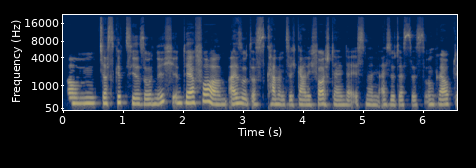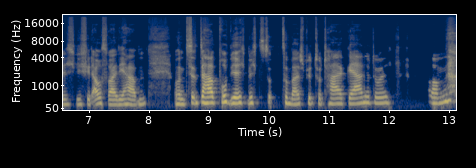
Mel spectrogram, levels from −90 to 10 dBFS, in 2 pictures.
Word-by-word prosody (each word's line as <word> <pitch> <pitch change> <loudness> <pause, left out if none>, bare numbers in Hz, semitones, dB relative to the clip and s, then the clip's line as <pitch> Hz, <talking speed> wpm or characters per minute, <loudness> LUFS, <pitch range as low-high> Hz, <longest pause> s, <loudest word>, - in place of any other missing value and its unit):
Ähm. 210 0 -1
Das 205 0 -2
gibt's 230 -1 -2
hier 190 -1 -1
so 180 0 -3
nicht 235 +8 -3
in 220 0 -2
der 220 0 +5
Form. 220 -8 +2
Also, 190 +1 +1
das 175 0 -6
kann 180 0 -1
man 165 -2 -6
sich 160 0 -9
gar 170 -1 -1
nicht 160 0 -6
vorstellen, 170 -2 -2
da 155 - -5
ist - - -10
man 160 -2 -8
also, 165 0 -6
das 160 0 -6
ist 155 +1 -10
unglaublich, 170 0 -4
wie 175 +1 -6
viel 170 -1 -5
Auswahl 170 -4 +2
die 170 +1 0
haben. 175 +3 0 0.4
Und 185 +3 +1
da 220 -1 +10
probiere 220 -2 +5
ich 220 -1 -1
mich 215 +1 -2
zu 215 - -4
zum 215 -3 0
Beispiel 185 +2 -2
total 195 0 0
gerne 200 +4 +3
durch. 215 0 -3 0.7
Ähm, 215 +7 +3
190 Hz, 185 wpm, -23 LUFS, 170-210 Hz, 0.7 s, da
